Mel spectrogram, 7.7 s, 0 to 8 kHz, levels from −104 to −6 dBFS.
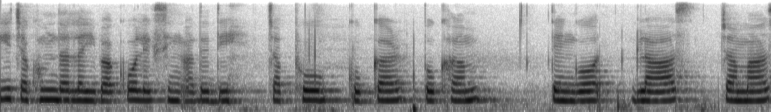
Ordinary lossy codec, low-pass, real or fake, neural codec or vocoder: none; 7.2 kHz; real; none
